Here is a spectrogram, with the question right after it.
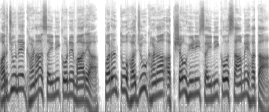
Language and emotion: Gujarati, neutral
